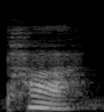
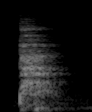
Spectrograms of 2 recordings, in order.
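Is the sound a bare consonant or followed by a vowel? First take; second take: with vowel; bare consonant. First: The consonant is followed by an ah vowel. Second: The consonant is a puff of air, no vowel. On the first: The speaker calls it wrong. "This does not say pa" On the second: The speaker calls it right. "there is no ah. It's just air"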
